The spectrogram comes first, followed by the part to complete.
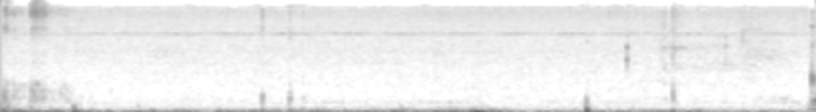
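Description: Low rumble and soft thumps of a handheld camera's microphone being jostled as it moves, with a few faint clicks and a thin steady high whine.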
